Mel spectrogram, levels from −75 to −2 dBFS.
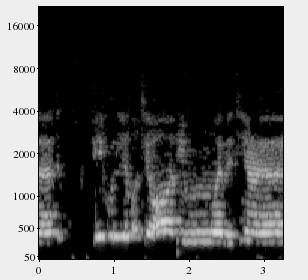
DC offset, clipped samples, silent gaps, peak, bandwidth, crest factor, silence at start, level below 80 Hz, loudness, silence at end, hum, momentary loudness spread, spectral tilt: under 0.1%; under 0.1%; none; -8 dBFS; 5.4 kHz; 14 dB; 0 s; -70 dBFS; -22 LUFS; 0 s; none; 7 LU; -5.5 dB/octave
